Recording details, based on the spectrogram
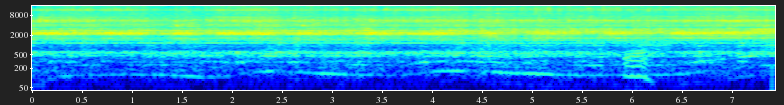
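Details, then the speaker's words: Quadra Sprint fitted with an electric scooter motor and chain drive, first power-on after final assembly with old master link reused; even high whir from motor and chain at steady speed, no clicking, slapping or kinks; normal running. "everything's caring I don't seem to be any kinks in the chain I think this thing's ready to hit the highway"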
